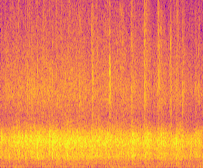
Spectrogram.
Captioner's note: applause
